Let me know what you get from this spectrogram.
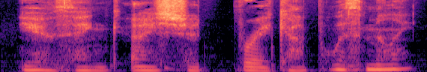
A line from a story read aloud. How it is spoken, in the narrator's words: Her voice was barely a whisper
